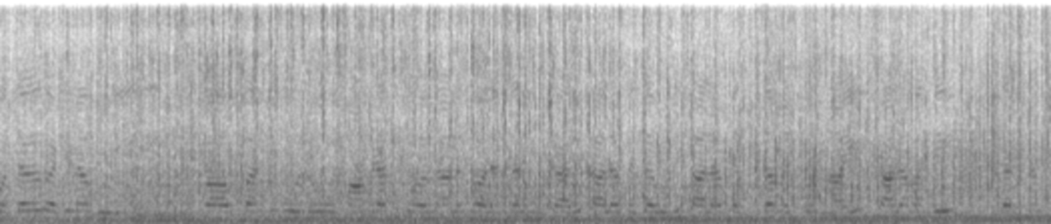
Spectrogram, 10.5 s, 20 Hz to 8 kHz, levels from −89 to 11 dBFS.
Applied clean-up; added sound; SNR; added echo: none; Idling / Aircraft; -4 dB; none.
